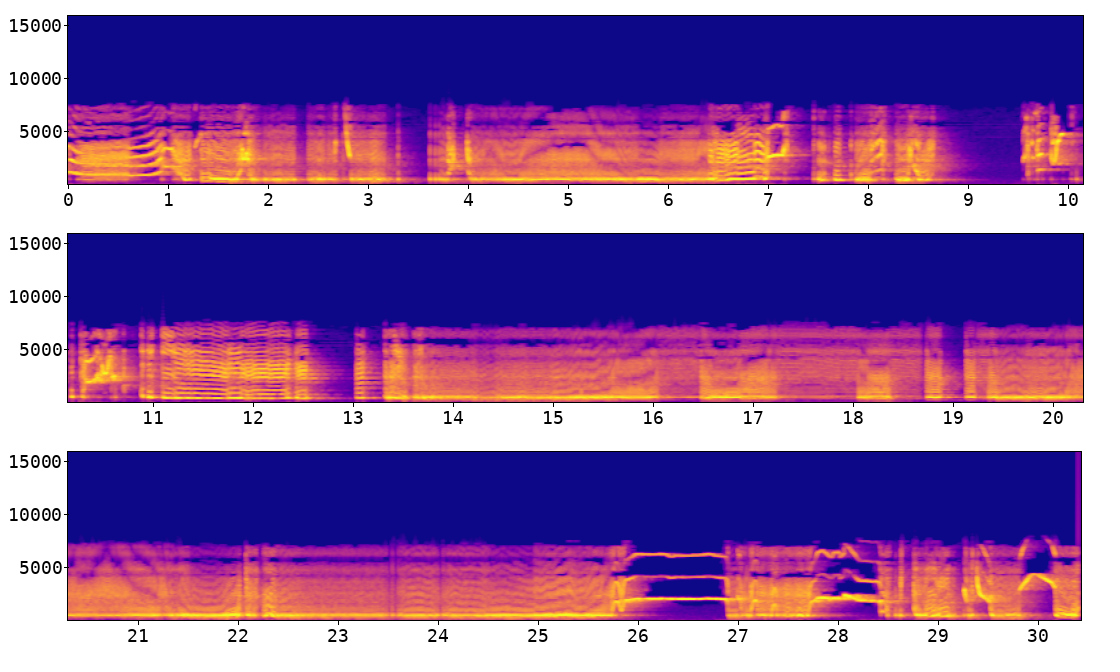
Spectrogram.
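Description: STEIM Crackle Box (Kraakdoos), an analog electronic instrument played by touching its exposed circuit contacts, sounding through its own built-in speaker. The player's skin conductivity sets the sound: warbling electronic tones that glide up and down and jump in pitch, cutting out abruptly a few times as the fingers lift, with a steady held tone near the end.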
